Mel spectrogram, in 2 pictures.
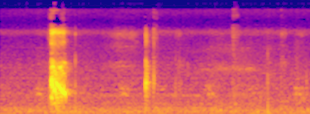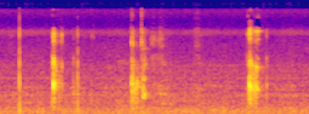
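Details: About five brief, sharp, gulping hiccups, roughly one a second, from a two-week-old baby in a quiet room; infant hiccups.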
